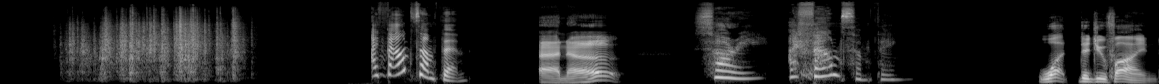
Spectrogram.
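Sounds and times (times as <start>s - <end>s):
papers rustling and crinkling: 0.6s - 2.6s
speech: 4.2s - 4.8s, 5.4s - 6.2s, 7.0s - 9.1s, 10.4s - 11.5s.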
